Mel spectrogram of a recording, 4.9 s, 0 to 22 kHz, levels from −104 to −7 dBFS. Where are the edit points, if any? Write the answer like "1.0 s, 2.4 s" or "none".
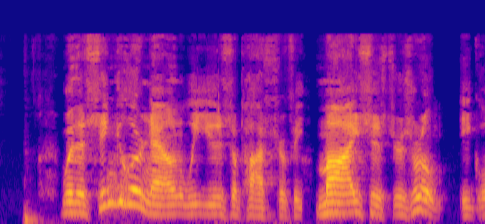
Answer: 3.0 s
